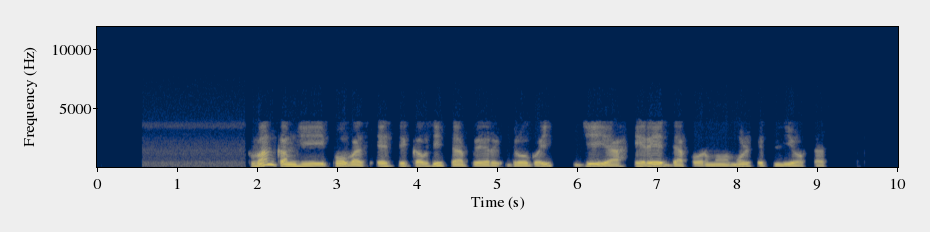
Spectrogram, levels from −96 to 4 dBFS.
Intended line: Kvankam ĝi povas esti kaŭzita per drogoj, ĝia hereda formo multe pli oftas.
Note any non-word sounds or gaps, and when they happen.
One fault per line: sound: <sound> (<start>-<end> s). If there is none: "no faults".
no faults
